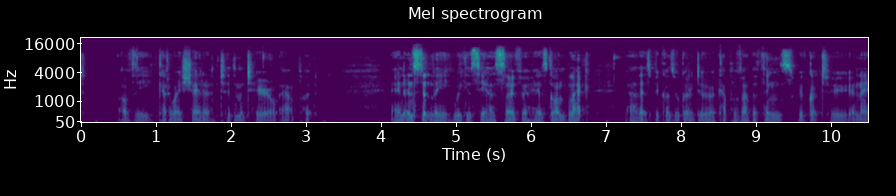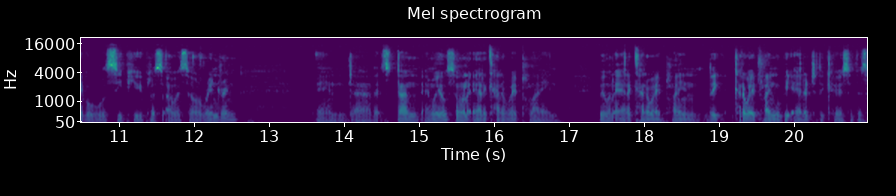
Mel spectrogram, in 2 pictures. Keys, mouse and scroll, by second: 7.2-9.2 drag, 13.7 click, 19.7 KP_1, 19.9 KP_1.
